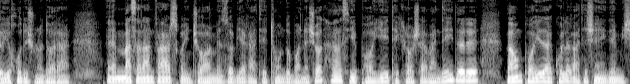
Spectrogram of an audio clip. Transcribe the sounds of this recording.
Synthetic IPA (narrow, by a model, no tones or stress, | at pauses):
jijexo̞d̪e̞ʃunod̪ɒːɾænd̪ | mæsælænfæɾz̥ko̞niːd̪t͡ʃʰɒːhɒːɾme̞zɒːbjeɣæt̪ʰet̪ʰo̞nd̪obɒːne̞ʃɒːd̪hæst̪jepʰɒːje̞it̪ʰe̞cʰɾɒːɾʃævænd̪eiːd̪ɒːɾe̞ | væunpʰɒːje̞d̪æɾkʰo̞lːeɣæt̪ʰeʃe̞niːd̪e̞miːʃ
